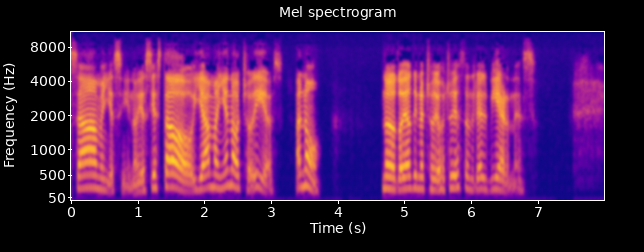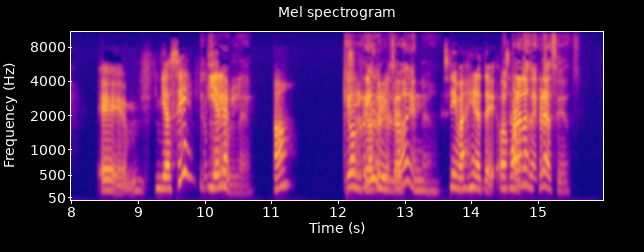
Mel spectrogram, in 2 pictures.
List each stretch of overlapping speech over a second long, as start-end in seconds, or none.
12.1-13.5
